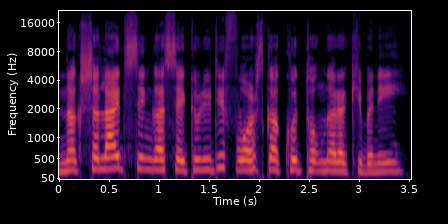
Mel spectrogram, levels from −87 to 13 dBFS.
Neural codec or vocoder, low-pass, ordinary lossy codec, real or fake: none; none; none; real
